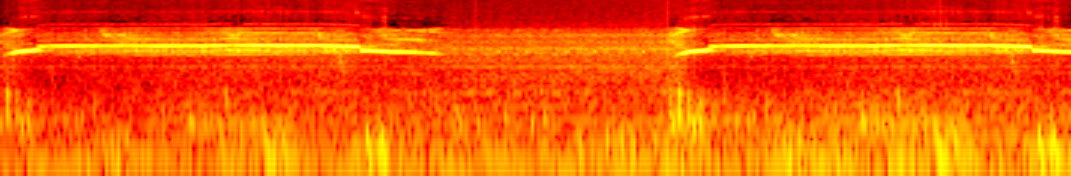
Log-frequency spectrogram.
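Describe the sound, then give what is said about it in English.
A great black hawk (Buteogallus urubutinga), a neotropical raptor, gives two long, high, piercing whistled calls, each held steady then dropping away, separated by a short gap, loud over a low background rumble. “That's Butiogallus urubutinga, the great black hawk, a wide-ranging neotropical raptor found from northern Mexico through most of tropical America.”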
